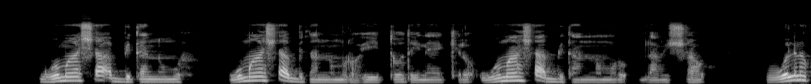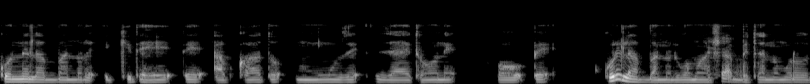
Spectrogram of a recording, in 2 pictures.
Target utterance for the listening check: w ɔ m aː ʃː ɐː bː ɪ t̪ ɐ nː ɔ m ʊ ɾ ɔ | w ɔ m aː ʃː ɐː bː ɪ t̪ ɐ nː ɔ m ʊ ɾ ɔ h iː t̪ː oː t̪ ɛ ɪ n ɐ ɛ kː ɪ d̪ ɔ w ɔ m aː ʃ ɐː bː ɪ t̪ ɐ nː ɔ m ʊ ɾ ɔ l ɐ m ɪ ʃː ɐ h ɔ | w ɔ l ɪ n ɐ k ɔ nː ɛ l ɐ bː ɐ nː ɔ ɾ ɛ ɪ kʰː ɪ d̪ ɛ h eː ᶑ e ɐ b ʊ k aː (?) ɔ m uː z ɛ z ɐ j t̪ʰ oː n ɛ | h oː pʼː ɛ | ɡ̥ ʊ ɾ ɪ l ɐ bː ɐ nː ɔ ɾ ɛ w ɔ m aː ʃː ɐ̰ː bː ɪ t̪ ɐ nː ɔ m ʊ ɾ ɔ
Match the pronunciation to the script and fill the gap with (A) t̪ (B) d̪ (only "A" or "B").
A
